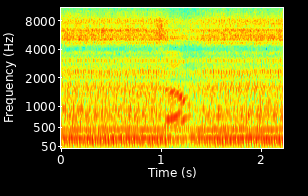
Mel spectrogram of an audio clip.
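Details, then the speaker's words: CT332 diesel after a simple oil leak repair, with the muffler removed and the pipe cut out: a steady, even idle with a faint turbo whistle made louder by the missing muffler; no misses or knocks, healthy. "Now you can really hear that turbo with that muffler being removed."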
